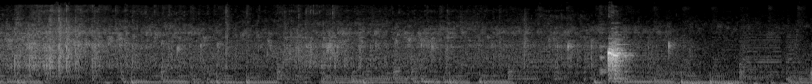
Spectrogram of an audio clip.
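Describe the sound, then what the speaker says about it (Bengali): Carrots sizzling and frying in hot oil in a pan, a steady close crackle throughout, with a brief sharper spatter burst near the end. "তেল গরম হয়ে গেছে, গাজরটাকে ছেড়ে দিলাম।"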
